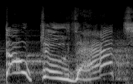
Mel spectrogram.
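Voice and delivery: a squeaky, scandalised inner voice; inner protest. Retold or imitated. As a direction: shriek it in your head, high and exasperated.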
